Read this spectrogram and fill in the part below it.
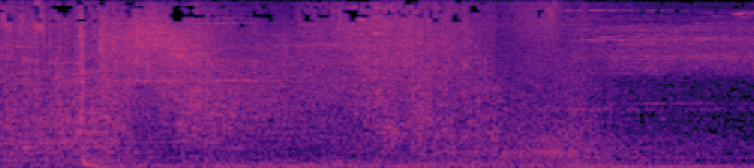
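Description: A crystal structure shatters with a loud magical explosion.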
